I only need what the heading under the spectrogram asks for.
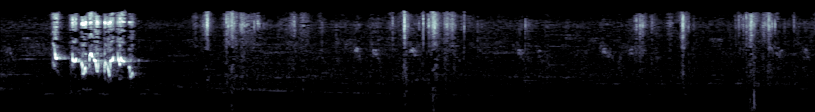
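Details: Common bulbul singing to court and stimulate a female to breed: a short burst of rich, chattering warbled notes lasting under a second, followed by faint scattered chirps and soft clicks.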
